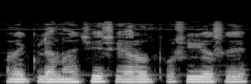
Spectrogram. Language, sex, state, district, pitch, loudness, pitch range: Bengali, male, West Bengal, Cooch Behar, 120 Hz, -15 LUFS, 120-125 Hz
